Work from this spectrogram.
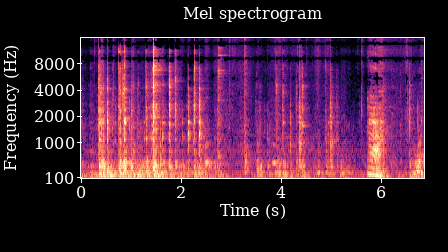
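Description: A bolt is fed through an electric motor mount during a 1984 Volkswagen Rabbit EV conversion, producing close metallic clicks, taps and scraping in short irregular bursts, with a brief scrape near the end.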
